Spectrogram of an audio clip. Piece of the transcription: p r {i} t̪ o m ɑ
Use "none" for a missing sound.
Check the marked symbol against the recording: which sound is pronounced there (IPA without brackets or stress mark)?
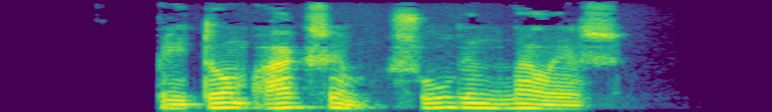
i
